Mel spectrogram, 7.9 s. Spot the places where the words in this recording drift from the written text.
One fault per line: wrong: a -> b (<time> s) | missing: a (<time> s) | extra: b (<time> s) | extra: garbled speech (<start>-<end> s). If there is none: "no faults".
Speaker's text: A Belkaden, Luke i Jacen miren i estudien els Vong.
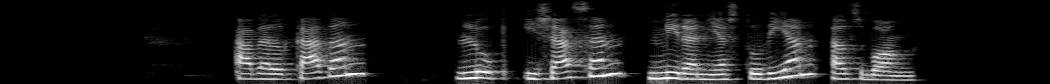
no faults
